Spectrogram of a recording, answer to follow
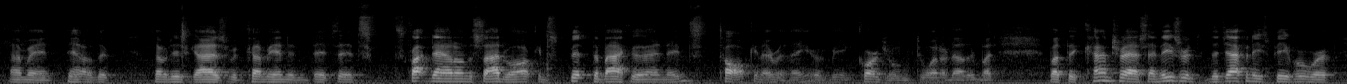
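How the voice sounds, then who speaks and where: A man with an American accent and vocal fry at medium pitch, moderate in pace, with ordinary pitch variation and big swings in loudness. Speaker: war veteran. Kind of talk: interview. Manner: halting.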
